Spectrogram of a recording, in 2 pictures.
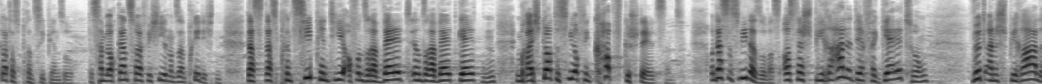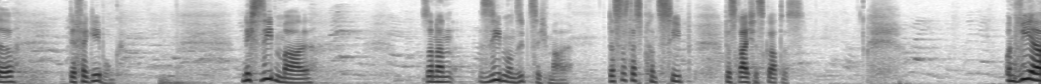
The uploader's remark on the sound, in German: Predigt im Rahmen des GreifBar+ Gottesdienstes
